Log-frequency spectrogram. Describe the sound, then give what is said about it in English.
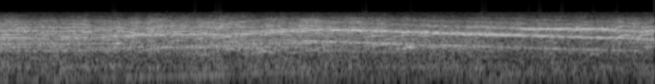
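The wailing siren of a fire engine on its way to a fire rises and falls steadily over a constant wash of street noise, loud. “It's a fire engine. There's a fire somewhere.”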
